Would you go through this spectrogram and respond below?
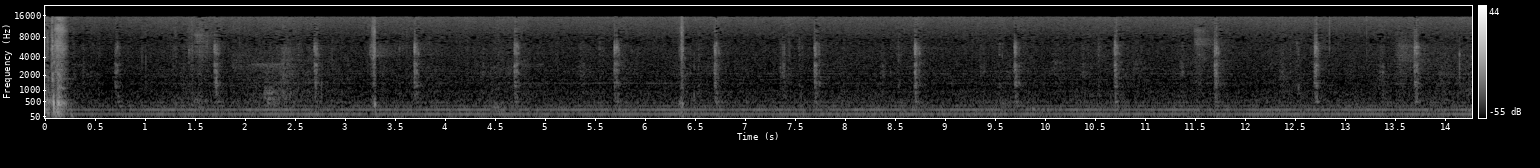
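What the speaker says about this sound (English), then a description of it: "Also, you can hear the ticks from the other two." Several wall clocks tick steadily, including one very large hanging clock, their sharp ticks spaced evenly and fairly close over a constant low hum, with no talking.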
